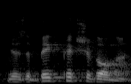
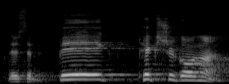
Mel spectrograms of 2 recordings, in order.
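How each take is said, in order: First: Said in the usual way. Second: "big" drawn out, louder and higher, slow; stressed big. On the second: Shown as a demonstration. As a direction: lean hard on "big" and slow down.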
